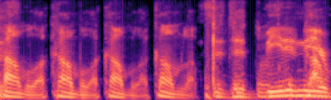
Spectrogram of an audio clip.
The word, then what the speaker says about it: Kamala: Like just Kamala.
